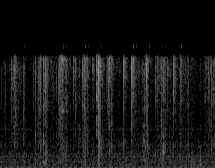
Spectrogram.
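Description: A chihuahua rummaging nose-first through a paper gift bag, the paper, cards and small boxes inside rustling and crinkling in a quick, irregular run of short crackles.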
